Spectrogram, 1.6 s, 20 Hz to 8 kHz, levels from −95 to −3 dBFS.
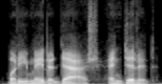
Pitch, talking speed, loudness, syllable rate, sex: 105 Hz, 295 wpm, -19 LUFS, 5.7 syllables/s, male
